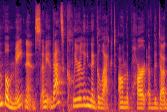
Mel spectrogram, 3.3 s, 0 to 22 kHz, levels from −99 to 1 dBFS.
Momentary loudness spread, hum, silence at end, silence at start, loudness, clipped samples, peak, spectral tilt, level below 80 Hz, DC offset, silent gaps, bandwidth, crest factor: 5 LU; none; 0 s; 0 s; -18 LUFS; under 0.1%; 0 dBFS; -4.5 dB/octave; -50 dBFS; under 0.1%; none; over 20 kHz; 18 dB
